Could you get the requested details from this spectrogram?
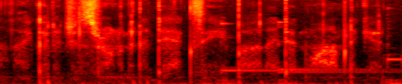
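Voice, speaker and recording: Whispering in an American accent over music in the background. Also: man. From New York. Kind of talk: ASMR whispered story time for sleep and relaxation. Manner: soft-spoken, whispering.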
